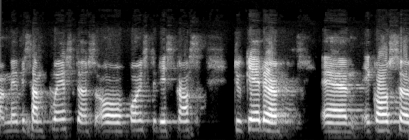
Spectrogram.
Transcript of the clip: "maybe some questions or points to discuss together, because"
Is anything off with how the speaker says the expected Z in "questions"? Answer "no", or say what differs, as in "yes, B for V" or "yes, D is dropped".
yes, S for Z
